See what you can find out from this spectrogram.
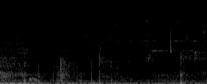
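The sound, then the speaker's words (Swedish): Wine being poured into a glass gives a faint, steady trickle of liquid with soft dripping, quiet and continuous throughout, without voices. “Vi ska få smaka den nu alltså. Så nu häller jag upp lite.”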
